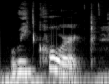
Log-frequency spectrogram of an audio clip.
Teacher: Record is a noun, so the stress falls on the re, which is the first syllable. And as a verb, record, the stress falls on the second syllable, cord, because it is a verb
